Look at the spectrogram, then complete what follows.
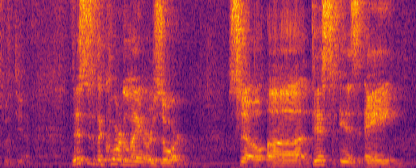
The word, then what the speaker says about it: Coeur d'Alene: It's Coeur d'Alene.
